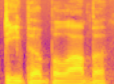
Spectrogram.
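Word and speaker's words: Depa Billaba: I think it's Deepa Balaba. Kanan says it in this episode. Yeah, he does. So it has a accent with it, but it's Deepa Balaba basically.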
